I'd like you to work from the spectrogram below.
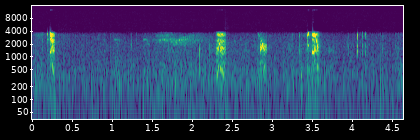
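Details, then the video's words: Black stork chicks near hatching time produce sharp, high squeaks and rasping peeps at uneven intervals, several loud bursts separated by quieter scratchy notes in a calm setting. "Voices of Black Stork chicks shortly before hatching date"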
